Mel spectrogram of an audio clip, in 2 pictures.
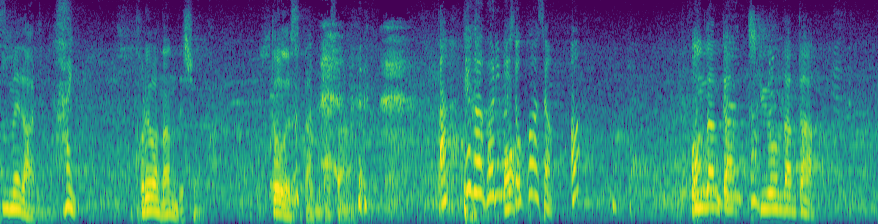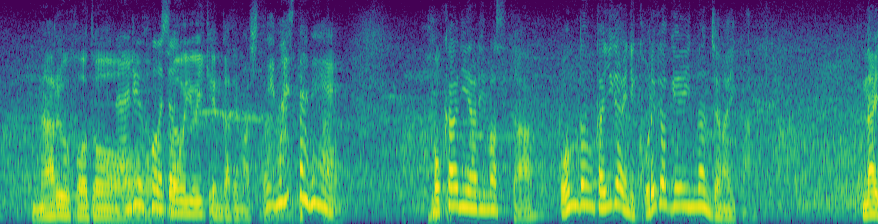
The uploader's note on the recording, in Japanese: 公開録音：イオンモール神戸南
